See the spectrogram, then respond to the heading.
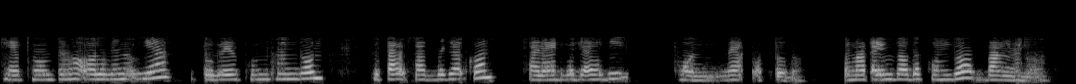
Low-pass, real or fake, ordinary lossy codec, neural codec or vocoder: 3.6 kHz; fake; none; codec, 44.1 kHz, 1.7 kbps, Pupu-Codec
